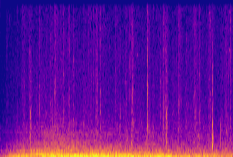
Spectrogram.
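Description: Horses' hooves clip-clop as a young couple ride off together in Scotland: a steady run of many light knocks over a low rumbling background, fairly quiet.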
